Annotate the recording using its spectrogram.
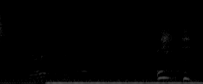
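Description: Quiet stage between songs: a sharp click right at the start, then a steady low electrical hum from the amplifiers coming up about half a second in, with faint voices under it.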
